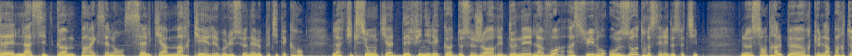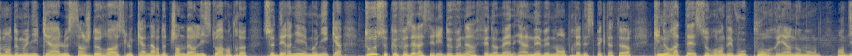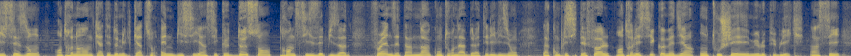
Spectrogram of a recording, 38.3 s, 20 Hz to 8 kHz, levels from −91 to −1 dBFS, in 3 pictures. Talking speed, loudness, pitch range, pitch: 180 wpm, -18 LUFS, 130-180 Hz, 150 Hz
